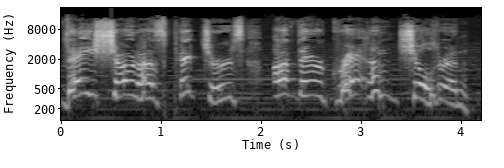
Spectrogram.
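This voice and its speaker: An actress playing a fretful, grieving older wife in a radio play, plaintive and emotional. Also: female voice, extremely high pitch, very slow, soft background music, heavily acted. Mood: bitter, insistent. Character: fretful, grieving elderly wife, clinging to memories.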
